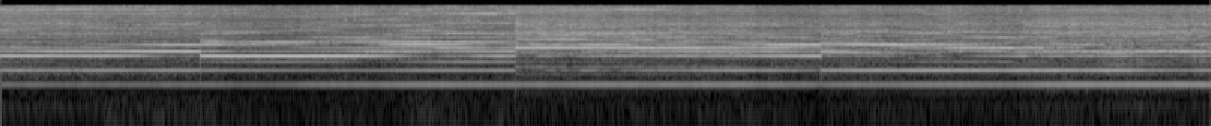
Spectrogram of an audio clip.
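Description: Compact handheld router running at full speed and cutting along the edge of a hardwood plank: a steady high-pitched whine whose overtones shift slightly a few times as the bit is pushed through the cut.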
